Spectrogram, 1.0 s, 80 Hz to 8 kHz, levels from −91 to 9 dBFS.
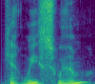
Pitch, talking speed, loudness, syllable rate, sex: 155 Hz, 190 wpm, -15 LUFS, 3.3 syllables/s, male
